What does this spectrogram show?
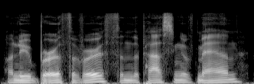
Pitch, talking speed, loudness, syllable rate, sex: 95 Hz, 235 wpm, -16 LUFS, 4.8 syllables/s, male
